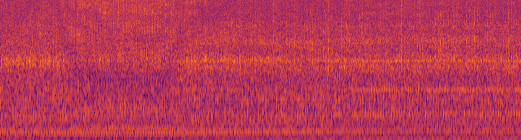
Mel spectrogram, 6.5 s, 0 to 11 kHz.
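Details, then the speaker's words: Homelite 2500 W flathead generator, repaired (stuck valve), after slight speed adjustment via dial: steady even buzz, no hunting or surging under governor; frequency stays at 60 or 59.9 Hz, voltage slightly high. "Okay, it literally stayed at 60 or 59.9. You really can't get much better than that."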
